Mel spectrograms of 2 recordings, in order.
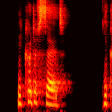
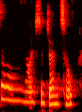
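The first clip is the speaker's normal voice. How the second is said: mock soft; 8 semitones higher than usual. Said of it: "you can think gentleness".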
